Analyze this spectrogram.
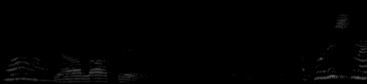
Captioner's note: man speaks Arabic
